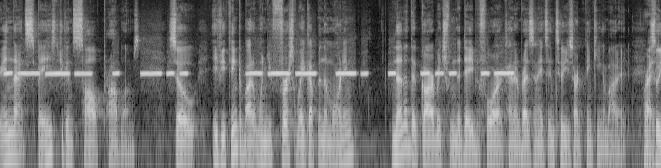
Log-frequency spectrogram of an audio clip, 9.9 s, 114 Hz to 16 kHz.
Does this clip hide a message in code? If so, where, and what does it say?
Yes: Morse code (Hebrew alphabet) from 0.0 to 7.8 s, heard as a whistle, hand-sent with a straight key, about 12 wpm, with speech in English. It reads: עוד הנושא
